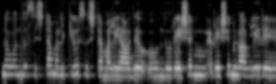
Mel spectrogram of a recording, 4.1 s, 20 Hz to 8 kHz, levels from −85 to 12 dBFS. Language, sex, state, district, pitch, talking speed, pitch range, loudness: Kannada, female, Karnataka, Bellary, 250 Hz, 175 wpm, 235-260 Hz, -22 LUFS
